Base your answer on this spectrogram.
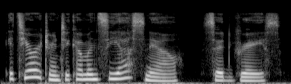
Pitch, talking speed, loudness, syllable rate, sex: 220 Hz, 225 wpm, -15 LUFS, 4.8 syllables/s, female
